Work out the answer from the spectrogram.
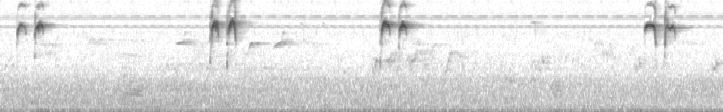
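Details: At Port Baru, during an attempt to lure wild birds, a Blue-crowned hanging parrot utters paired shrill high notes, two quick tsit sounds every couple of seconds, with a faint constant high whine underneath.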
